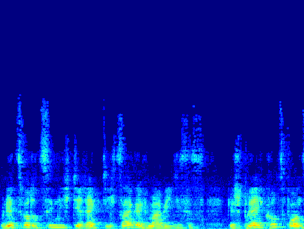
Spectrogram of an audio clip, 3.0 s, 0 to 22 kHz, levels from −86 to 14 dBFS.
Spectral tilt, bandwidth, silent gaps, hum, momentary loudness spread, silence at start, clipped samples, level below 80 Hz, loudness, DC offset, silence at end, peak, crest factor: -5.5 dB/octave; 12 kHz; none; none; 12 LU; 0 s; under 0.1%; -58 dBFS; -28 LUFS; under 0.1%; 0 s; -8 dBFS; 20 dB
